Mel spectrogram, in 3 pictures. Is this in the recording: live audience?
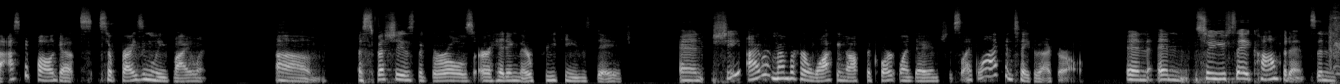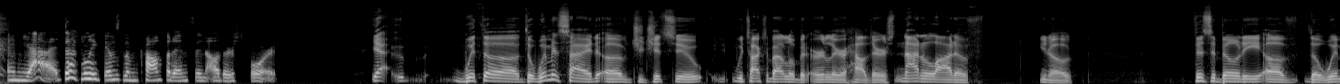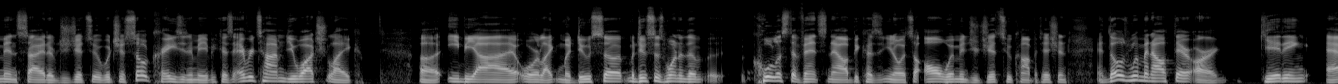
no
